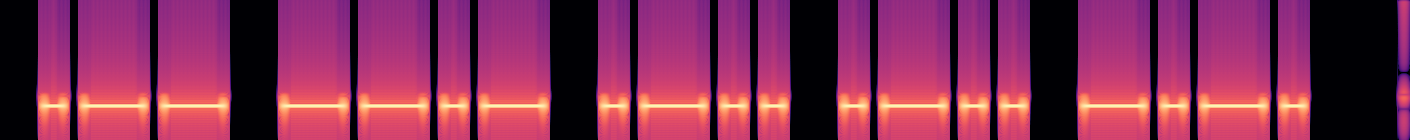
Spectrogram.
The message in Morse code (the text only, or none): WQLLC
